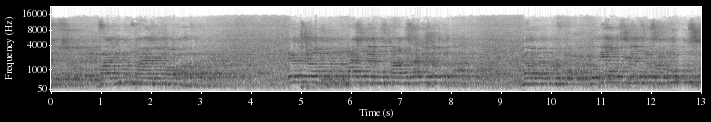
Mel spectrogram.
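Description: A middle-aged man speaks with animation into a microphone over loudspeakers in a large echoing hall.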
